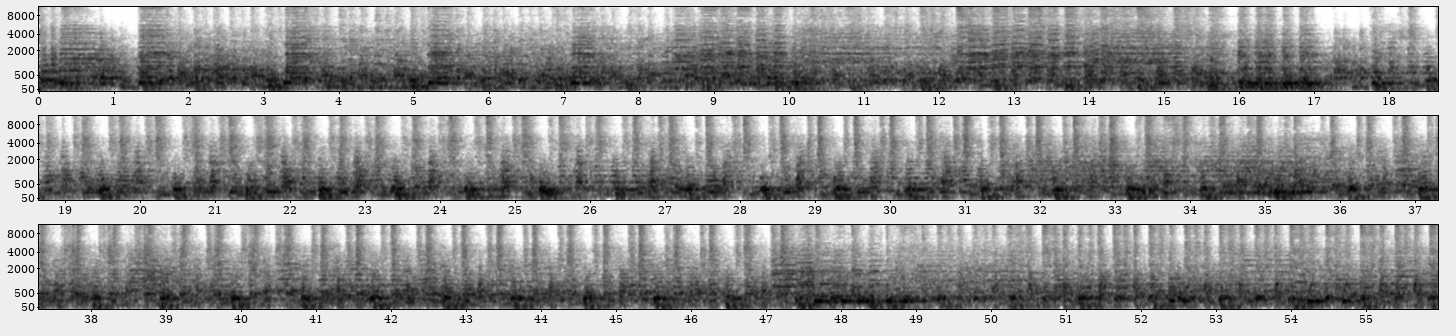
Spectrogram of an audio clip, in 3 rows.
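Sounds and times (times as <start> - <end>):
brass section playing latin music: 0.0 - 55.9
fast percussion beat: 0.0 - 55.9.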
